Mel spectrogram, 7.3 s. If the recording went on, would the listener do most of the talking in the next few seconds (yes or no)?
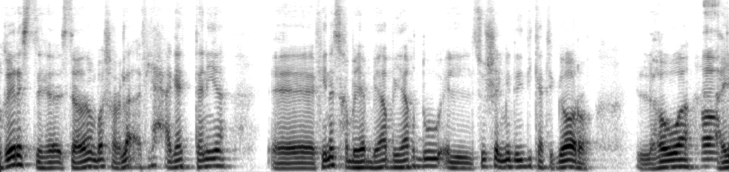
no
